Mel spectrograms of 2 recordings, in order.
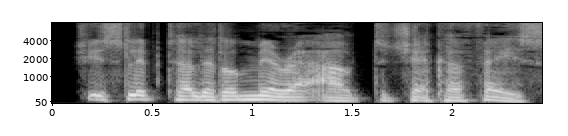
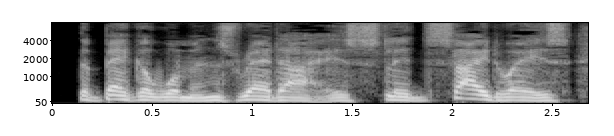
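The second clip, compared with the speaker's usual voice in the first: ordinary delivery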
